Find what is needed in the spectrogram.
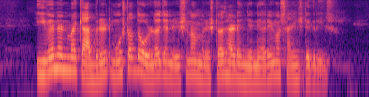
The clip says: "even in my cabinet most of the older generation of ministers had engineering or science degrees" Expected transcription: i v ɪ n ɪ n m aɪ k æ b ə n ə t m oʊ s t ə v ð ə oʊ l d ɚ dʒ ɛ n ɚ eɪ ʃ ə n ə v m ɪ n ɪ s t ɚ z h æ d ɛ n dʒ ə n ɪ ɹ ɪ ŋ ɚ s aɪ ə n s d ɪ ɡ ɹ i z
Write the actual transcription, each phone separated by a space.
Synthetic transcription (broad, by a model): i v ɪ n ɪ n m aɪ k æ b ə n ə t m oʊ s t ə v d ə oʊ l d ɚ dʒ ɛ n ɚ eɪ ʃ ə n ə v m ɪ n ɪ s t ɚ z h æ d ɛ n dʒ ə n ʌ ɹ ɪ ŋ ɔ s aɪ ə n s d ɪ ɡ ɹ i z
